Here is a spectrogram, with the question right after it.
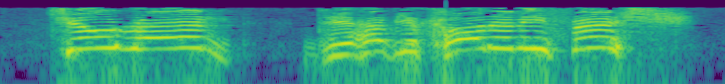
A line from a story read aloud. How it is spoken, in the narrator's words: He shouted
